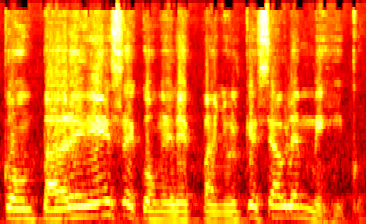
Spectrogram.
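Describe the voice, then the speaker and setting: A man preaching a sermon, addressing his listeners directly and letting his voice drop low and soft at the ends of phrases. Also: a little fast, slight background noise. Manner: addresses listeners as dear servants, drops voice at endings.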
